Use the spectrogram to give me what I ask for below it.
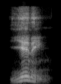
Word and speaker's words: Ginning: Adam Ginning, the defenseman for the Flyers, is actually, by the Swedish pronunciation, Yinning. I mean, Kjell Samuelson's told me that. Other Swedish players have told me that. There's no doubt that his name is Yinning in Swedish.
